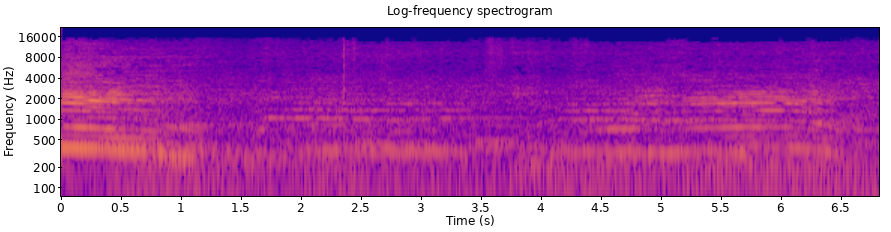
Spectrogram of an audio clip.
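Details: Large cow with an injured leg lows in overlapping, drawn-out moos, one fading at the start and another rising near the end, over steady low background rumble.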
